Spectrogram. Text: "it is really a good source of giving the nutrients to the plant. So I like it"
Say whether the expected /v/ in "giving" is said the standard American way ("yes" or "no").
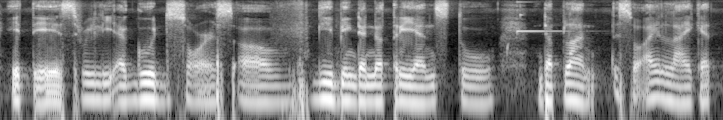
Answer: no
